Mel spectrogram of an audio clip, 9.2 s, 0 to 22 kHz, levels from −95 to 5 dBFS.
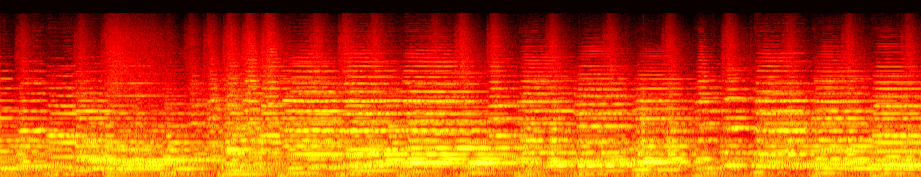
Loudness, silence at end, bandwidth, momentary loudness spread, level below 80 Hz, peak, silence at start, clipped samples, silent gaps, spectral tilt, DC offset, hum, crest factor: -17 LUFS; 0 s; 13 kHz; 6 LU; -36 dBFS; -2 dBFS; 0 s; under 0.1%; none; -6 dB/octave; under 0.1%; none; 14 dB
